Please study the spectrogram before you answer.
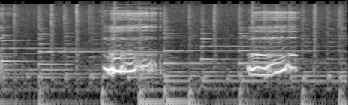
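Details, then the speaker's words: Stridor in a child with cough, shown as a danger sign: two harsh, high-pitched crowing breaths in over background music, from upper-airway blockage possibly caused by swelling. "Stridor is a loud sound heard when the child breathes in…. like"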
